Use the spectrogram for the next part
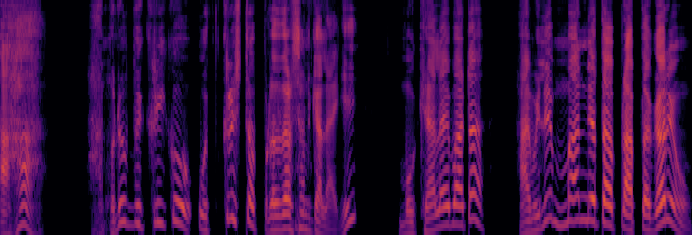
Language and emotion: Nepali, happy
